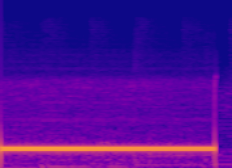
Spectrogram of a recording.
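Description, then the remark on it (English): A phone rings on an outgoing call to the caller's mother: one loud, steady electronic ringback tone holds for about a second and a half, then cuts off abruptly. No one speaks. “Let's see if she'll answer the phone.”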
